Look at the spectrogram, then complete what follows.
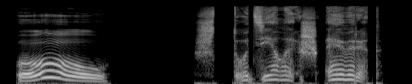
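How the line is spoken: Cautious whisper. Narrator (Russian): спросил я шепотом со всей осторожностью, потому что, кажется, я никогда прежде не видел брата таким

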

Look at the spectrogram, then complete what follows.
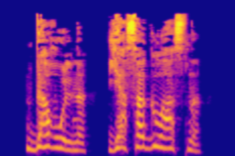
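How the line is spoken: Silent scream. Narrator (Russian): Безмолвно завопила я

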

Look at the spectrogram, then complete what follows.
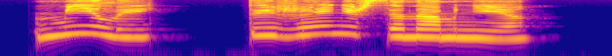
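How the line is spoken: Nasty squeaky falsetto. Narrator (Russian): Противным тоненьким голоском проговорил Райди

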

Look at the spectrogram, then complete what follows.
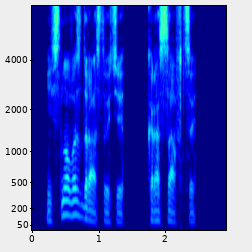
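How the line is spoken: Mutter. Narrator (Russian): пробормотал я

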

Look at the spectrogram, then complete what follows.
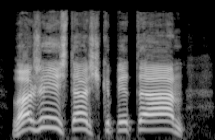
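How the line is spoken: Shouting at full volume. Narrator (Russian): орал во все горло Пантелей

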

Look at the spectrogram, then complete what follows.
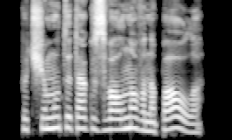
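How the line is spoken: Soft question. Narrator (Russian): мягко спросила она

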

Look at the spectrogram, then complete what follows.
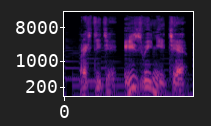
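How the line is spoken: Mumbling. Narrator (Russian): бормотал он

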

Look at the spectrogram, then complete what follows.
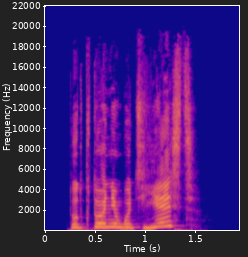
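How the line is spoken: Loud question. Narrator (Russian): громко спросила мама

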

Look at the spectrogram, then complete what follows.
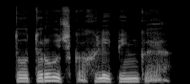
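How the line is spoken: Soft breathy murmur. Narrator (Russian): тихонько выдохнул Кроули

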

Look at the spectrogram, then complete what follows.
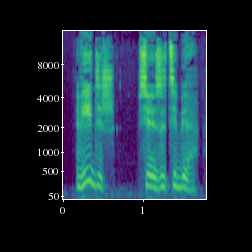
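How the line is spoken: Growl. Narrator (Russian): прорычал он

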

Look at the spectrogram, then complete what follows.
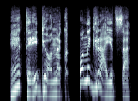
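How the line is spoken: Growl. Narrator (Russian): рыкнула та на меня

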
